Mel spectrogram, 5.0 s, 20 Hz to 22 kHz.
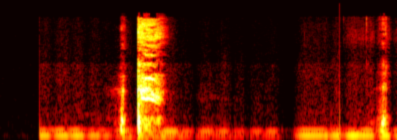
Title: # 27 never ending cough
